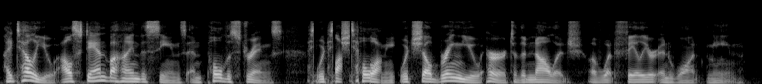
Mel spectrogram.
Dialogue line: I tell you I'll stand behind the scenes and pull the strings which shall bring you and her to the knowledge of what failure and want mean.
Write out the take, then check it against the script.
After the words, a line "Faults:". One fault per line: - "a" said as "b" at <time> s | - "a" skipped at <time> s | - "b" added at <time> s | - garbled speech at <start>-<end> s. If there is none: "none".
I tell you I'll stand behind the scenes and pull the strings [garbled] which shall bring you her to the knowledge of what failure and want mean.
Faults:
- garbled speech at 3.1-4.0 s
- "and" skipped at 4.8 s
